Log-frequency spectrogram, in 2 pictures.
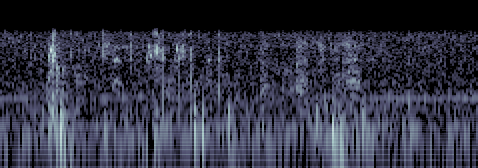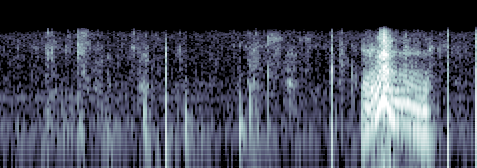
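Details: A dog gives a single loud, harmonic-rich bark near the end, after several seconds of faint clicks and rustling.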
